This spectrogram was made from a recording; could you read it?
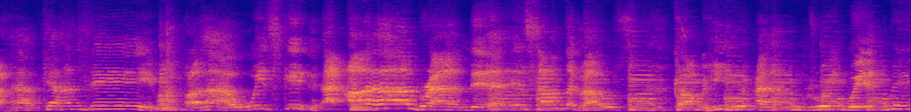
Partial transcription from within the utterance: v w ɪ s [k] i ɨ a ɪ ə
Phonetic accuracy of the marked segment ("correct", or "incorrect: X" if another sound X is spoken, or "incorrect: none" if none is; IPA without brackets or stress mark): correct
